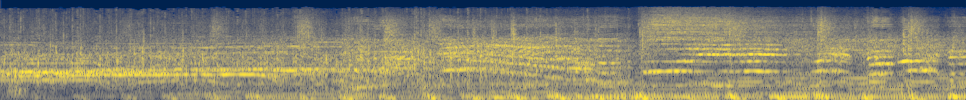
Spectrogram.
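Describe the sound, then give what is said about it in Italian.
A studio audience on an Italian TV show applauds and cheers loudly and steadily for about five seconds for Parenzo, a dense wash of clapping with whoops, over a rhythmic pulsing beat underneath. “A Parenzo subito. Applauso.”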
